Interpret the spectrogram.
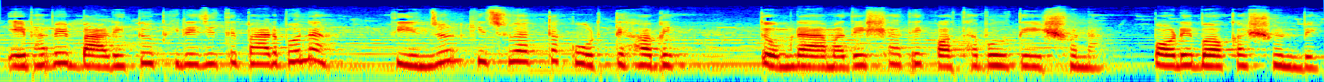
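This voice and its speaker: Cartoon casting: woman as proud young wife, wronged and protesting, high quick delivery, music behind. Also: fairly even intonation, close to an everyday voice. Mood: hurt, firm. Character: wronged young daughter-in-law, indignant, proud. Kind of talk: melodramatic cartoon story acting.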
